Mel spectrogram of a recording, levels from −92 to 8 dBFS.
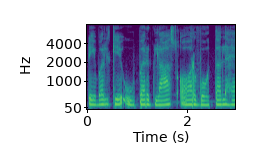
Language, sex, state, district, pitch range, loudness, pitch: Hindi, female, Jharkhand, Deoghar, 160-170 Hz, -18 LUFS, 165 Hz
